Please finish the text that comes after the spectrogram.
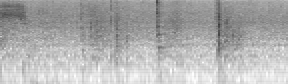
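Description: Leftover peas and carrots being mixed in a pan with a low sizzle, a few distinct scraping stirs spaced about half a second apart, close and moderately quiet with no voices.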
